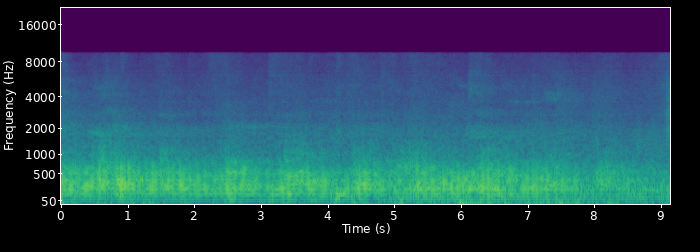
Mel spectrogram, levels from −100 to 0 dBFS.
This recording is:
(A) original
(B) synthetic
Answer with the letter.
B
